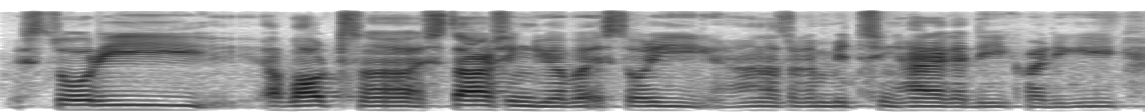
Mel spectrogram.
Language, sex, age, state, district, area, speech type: Manipuri, male, 18-30, Manipur, Imphal West, urban, spontaneous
